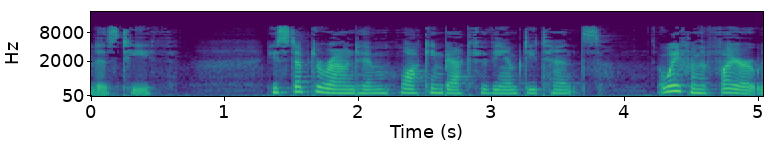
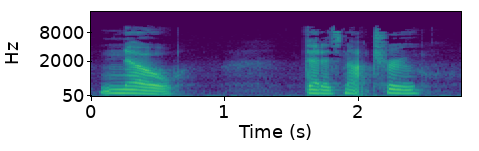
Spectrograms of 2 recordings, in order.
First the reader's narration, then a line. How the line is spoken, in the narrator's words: John said tightly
